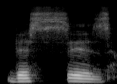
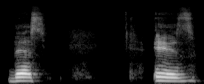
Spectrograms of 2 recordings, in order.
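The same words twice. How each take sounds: First: The two words run together without a stop. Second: The two words are separated by a stop. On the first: The speaker calls it right. "I'm saying this is, sis" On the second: The speaker calls it wrong. "I'm not saying this is"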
